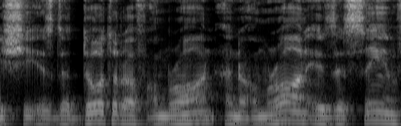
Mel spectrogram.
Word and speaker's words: Imran: my Mary is not Imran secondly he could not pronounce the name correctly of the father of Moses and Aaron because his name is Imran so the last letter is M not in so the foolish Mohammed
